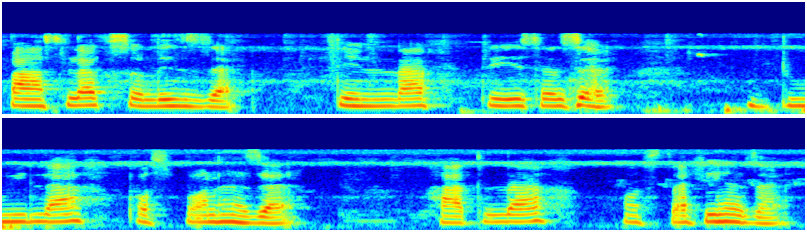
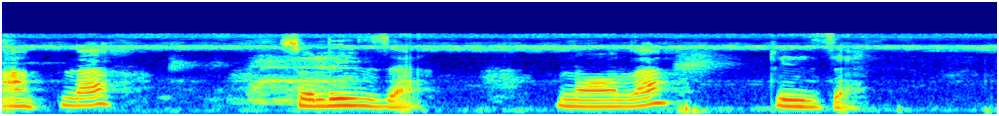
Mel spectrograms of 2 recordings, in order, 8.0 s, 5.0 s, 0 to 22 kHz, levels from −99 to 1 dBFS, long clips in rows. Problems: constant background noise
